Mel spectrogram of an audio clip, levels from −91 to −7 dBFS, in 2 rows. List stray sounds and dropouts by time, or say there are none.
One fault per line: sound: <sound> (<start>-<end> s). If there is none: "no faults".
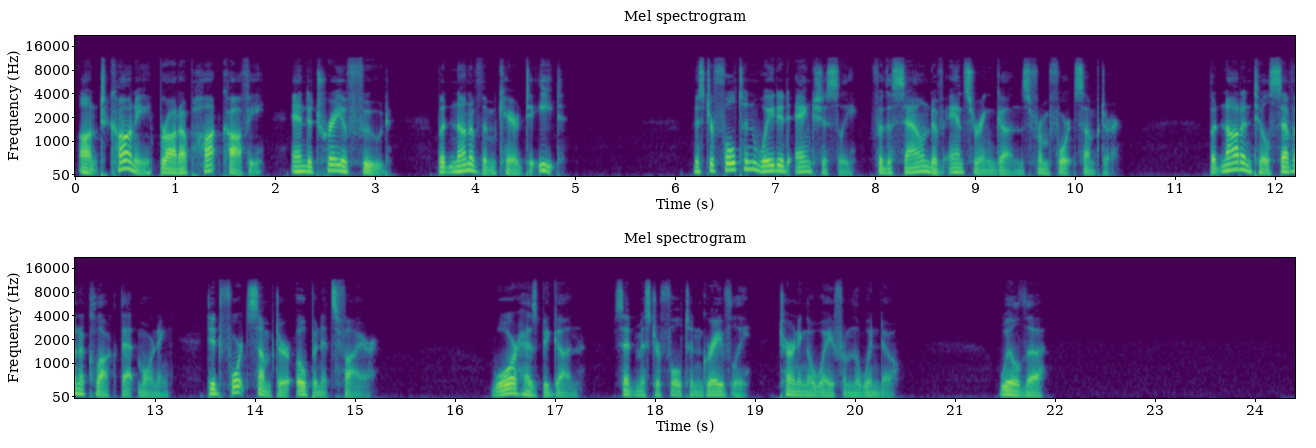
no faults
